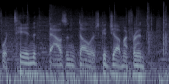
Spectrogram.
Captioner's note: applause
